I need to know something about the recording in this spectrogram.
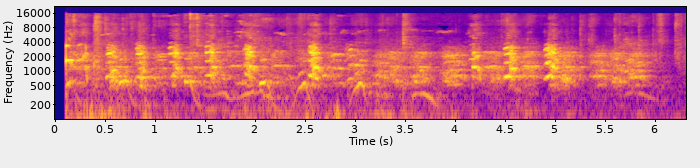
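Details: Border Collie eager to learn frisbee play, barking in excitement: a rapid run of high, arching yips and barks, about two or three per second, with some voices in the background.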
